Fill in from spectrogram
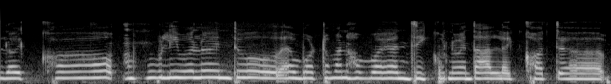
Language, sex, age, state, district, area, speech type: Assamese, female, 30-45, Assam, Nagaon, rural, spontaneous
